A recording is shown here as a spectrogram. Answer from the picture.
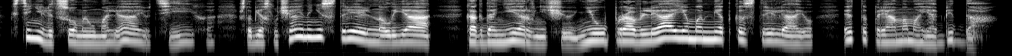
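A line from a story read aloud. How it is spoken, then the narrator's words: Soft speech. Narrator (Russian): мягко проговорил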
